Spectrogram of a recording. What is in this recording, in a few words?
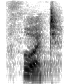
"FOOT", american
